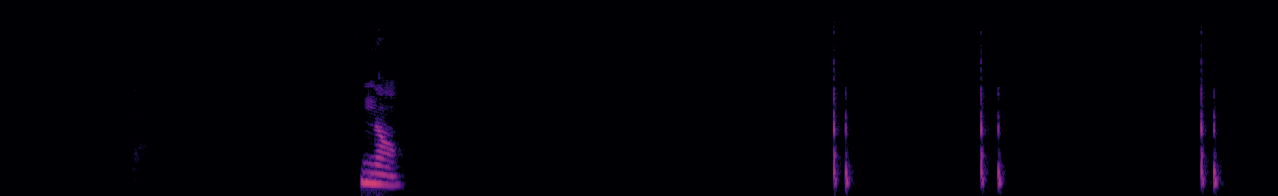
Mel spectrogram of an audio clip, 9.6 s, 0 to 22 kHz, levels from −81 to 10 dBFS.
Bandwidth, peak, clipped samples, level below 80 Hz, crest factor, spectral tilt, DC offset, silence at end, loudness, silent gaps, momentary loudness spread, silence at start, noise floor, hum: 13 kHz; -20 dBFS; under 0.1%; -88 dBFS; 28 dB; -6 dB/octave; under 0.1%; 0.45 s; -42 LUFS; none; 13 LU; 2.7 s; under -90 dBFS; none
